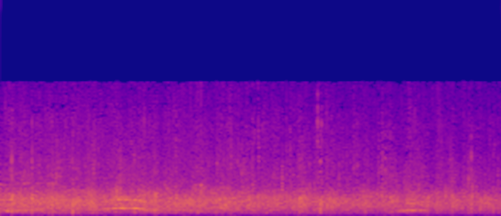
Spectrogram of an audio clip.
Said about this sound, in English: Yeah, and then people clap for me. Right. You know what I mean? Right. Like, they don't clap for them. Yeah. They clap for me.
